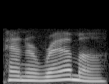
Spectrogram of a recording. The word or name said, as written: panorama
